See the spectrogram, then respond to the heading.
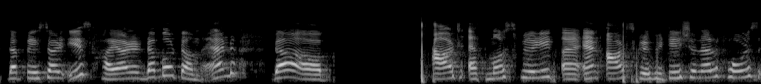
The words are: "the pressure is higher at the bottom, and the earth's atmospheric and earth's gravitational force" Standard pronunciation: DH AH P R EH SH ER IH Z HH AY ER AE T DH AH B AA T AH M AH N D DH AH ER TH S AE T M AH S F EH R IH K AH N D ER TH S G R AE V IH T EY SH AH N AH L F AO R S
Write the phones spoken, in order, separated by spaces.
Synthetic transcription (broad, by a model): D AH P EH S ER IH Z HH AY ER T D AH B AA T AH M AH N D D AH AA T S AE T M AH S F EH R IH K AH N D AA T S G R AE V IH T EY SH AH N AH L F AO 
